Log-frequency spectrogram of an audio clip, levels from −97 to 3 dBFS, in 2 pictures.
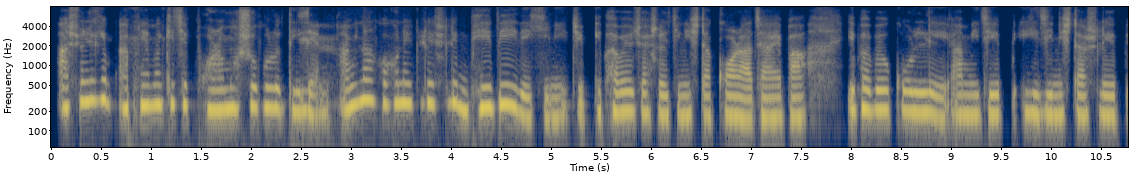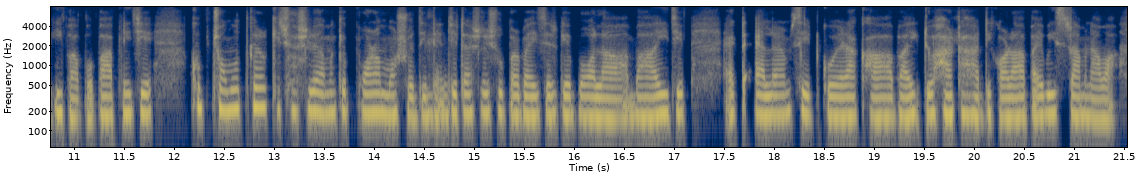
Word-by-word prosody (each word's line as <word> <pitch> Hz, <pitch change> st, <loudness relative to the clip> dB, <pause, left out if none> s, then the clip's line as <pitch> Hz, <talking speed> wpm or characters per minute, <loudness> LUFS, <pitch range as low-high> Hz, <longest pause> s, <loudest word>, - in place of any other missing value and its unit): আসলে, 280 Hz, +5 st, +4 dB, 0.3 s
আপনি 250 Hz, +2 st, -2 dB
আমাকে 255 Hz, +1 st, +2 dB
যে -, -, +3 dB, 0.2 s
পরামর্শগুলো 225 Hz, +2 st, +2 dB
দিলেন, 195 Hz, -2 st, 0 dB, 0.2 s
আমি 235 Hz, +3 st, +5 dB
না -, -, +7 dB
কখনো 265 Hz, +1 st, +3 dB
এগুলো 265 Hz, +1 st, -7 dB
আসলে 270 Hz, +1 st, 0 dB, 0.2 s
ভেবেই 230 Hz, +3 st, +5 dB
দেখিনি। 160 Hz, -1 st, -4 dB
যে -, -, -2 dB, 0.2 s
এভাবেও 195 Hz, 0 st, +2 dB
যে -, -, -3 dB
আসলে 175 Hz, -1 st, -1 dB
জিনিসটা 170 Hz, 0 st, -3 dB, 0.2 s
করা 170 Hz, -3 st, +3 dB
যায় 160 Hz, 0 st, +1 dB
বা 165 Hz, -, +1 dB, 0.5 s
এভাবেও 210 Hz, 0 st, +4 dB
করলে 190 Hz, -2 st, +4 dB, 0.2 s
আমি 175 Hz, 0 st, 0 dB
যে 180 Hz, -, +3 dB, 0.3 s
এই 185 Hz, -, +2 dB
জিনিসটা 175 Hz, 0 st, 0 dB
আসলে 175 Hz, -1 st, -2 dB, 0.3 s
ই -, -, +3 dB
পাব। 155 Hz, -1 st, -4 dB
বা 170 Hz, -, 0 dB
আপনি 185 Hz, +3 st, -4 dB
যে 185 Hz, -, +3 dB, 0.5 s
খুব 230 Hz, 0 st, 0 dB
চমৎকার 215 Hz, +2 st, +1 dB
কিছু 210 Hz, -, -4 dB
আসলে 200 Hz, 0 st, +1 dB
আমাকে 190 Hz, +2 st, -2 dB, 0.2 s
পরামর্শ 185 Hz, -1 st, 0 dB, 0.2 s
দিলেন, 170 Hz, +1 st, -2 dB
যেটা 185 Hz, 0 st, 0 dB
আসলে 185 Hz, -1 st, -2 dB
সুপারভাইজারকে 170 Hz, -1 st, -1 dB
বলা 160 Hz, -1 st, +2 dB, 0.3 s
বা 165 Hz, -, 0 dB, 0.2 s
এই -, -, +4 dB
যে 185 Hz, -, +2 dB, 0.5 s
একটা 175 Hz, -, -5 dB, 0.2 s
এলার্ম 175 Hz, +1 st, +1 dB
সেট 180 Hz, -5 st, 0 dB
করে 165 Hz, -1 st, +2 dB
রাখা 165 Hz, -1 st, -3 dB, 0.2 s
বা 165 Hz, -, +1 dB
একটু 175 Hz, +1 st, -3 dB
হাঁটাহাঁটি 175 Hz, -1 st, 0 dB
করা 160 Hz, 0 st, +1 dB
বা -, -, -2 dB
বিশ্রাম 175 Hz, -2 st, 0 dB
নেওয়া। 150 Hz, 0 st, -1 dB
185 Hz, 165 wpm, -23 LUFS, 170-210 Hz, 0.5 s, না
